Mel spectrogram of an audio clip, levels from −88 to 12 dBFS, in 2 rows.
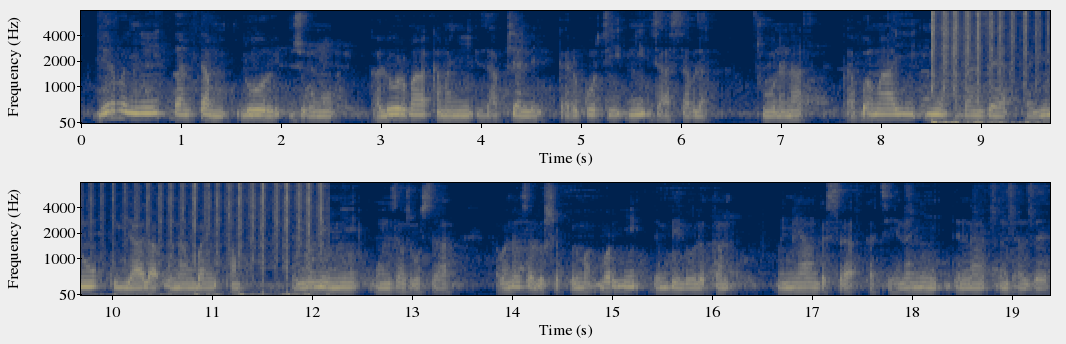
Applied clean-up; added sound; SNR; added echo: none; Rattle (instrument); 2 dB; none.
